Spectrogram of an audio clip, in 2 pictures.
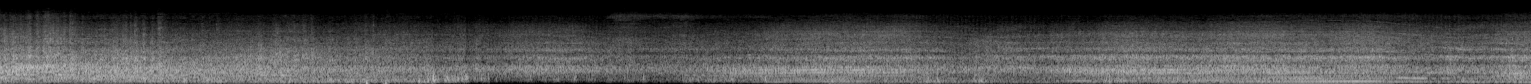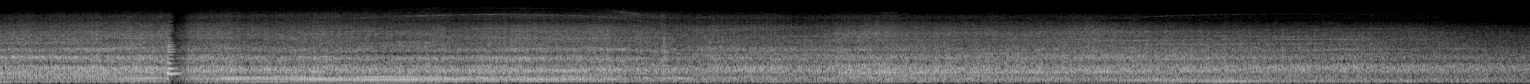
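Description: Heavy road-train truck diesel engines running and driving by, the engine note shifting up and down in pitch, with one sharp click about halfway through.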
